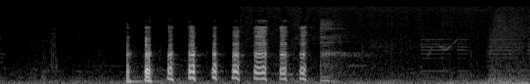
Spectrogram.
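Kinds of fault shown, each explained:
pre-emphasis left on: a treble boost matching the 75 µs FM curve was never undone, so from 2.4 s the highs stand about 14 dB proud at 10 kHz, bright and sibilant.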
